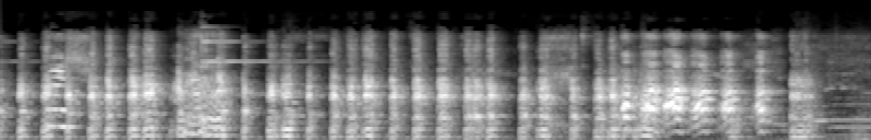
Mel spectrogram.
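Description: People laughing, with a short high ring from a small tap bell about one and a half seconds in.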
